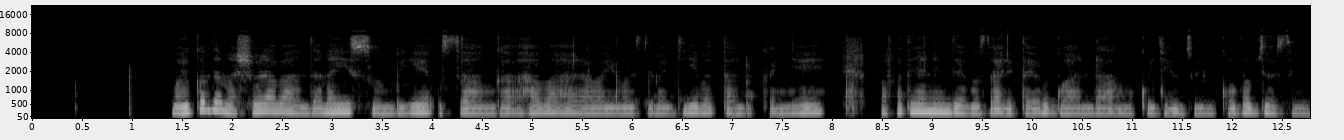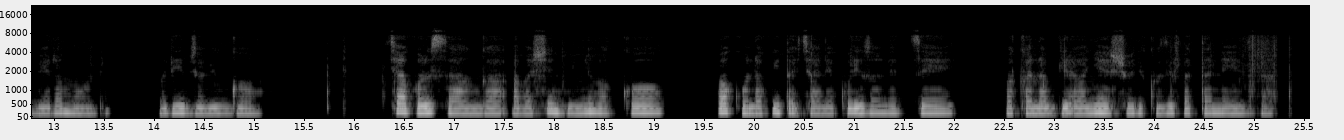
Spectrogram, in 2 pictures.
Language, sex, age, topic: Kinyarwanda, female, 36-49, education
